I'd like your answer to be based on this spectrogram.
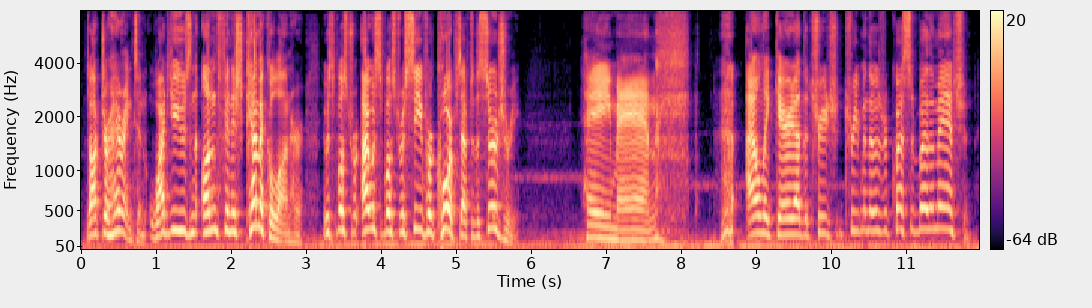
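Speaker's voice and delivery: character voice. Acted. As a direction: lift the pitch and accuse.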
